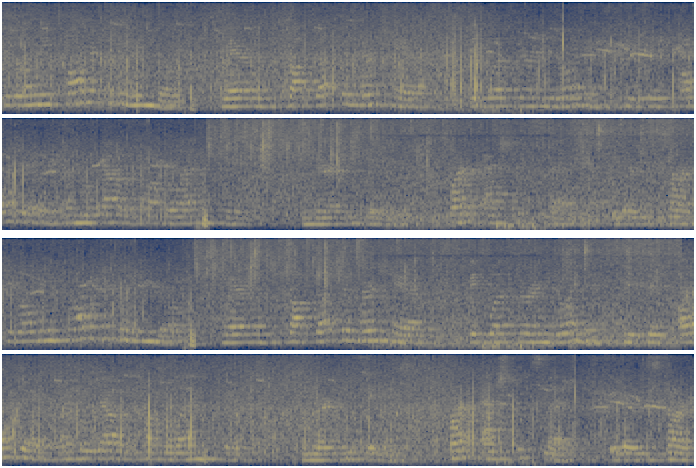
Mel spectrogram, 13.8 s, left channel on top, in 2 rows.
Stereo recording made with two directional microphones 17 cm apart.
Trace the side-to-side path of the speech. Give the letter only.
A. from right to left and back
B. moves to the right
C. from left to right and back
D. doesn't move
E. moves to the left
B.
